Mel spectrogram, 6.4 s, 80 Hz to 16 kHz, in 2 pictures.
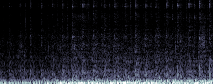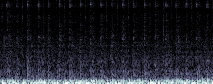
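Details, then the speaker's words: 1982 Honda GL1100 Goldwing Aspencade, sat three years, first start with Marvel Mystery Oil in carbs; loud, stumbling idle with raw blatty exhaust through rust holes in the bottom, smoke puffing, carbs not yet tuned. "Uh the owner did tell me the exhaust had some rust holes in the bottom. So it is a little bit loud, but it's idling. Not very well,"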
